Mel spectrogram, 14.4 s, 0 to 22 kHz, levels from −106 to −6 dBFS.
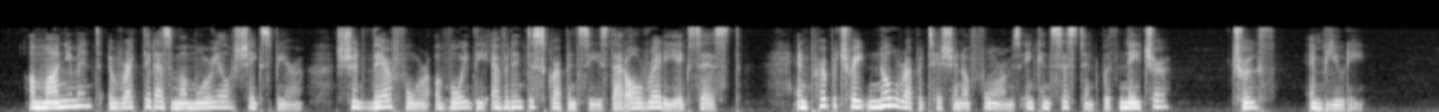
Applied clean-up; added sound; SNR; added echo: none; none; none; none.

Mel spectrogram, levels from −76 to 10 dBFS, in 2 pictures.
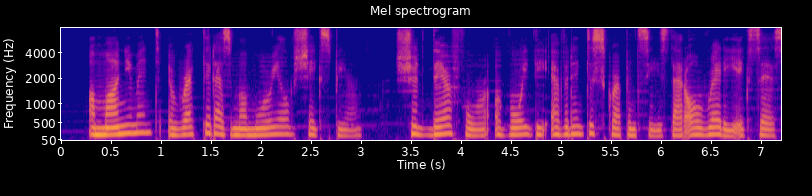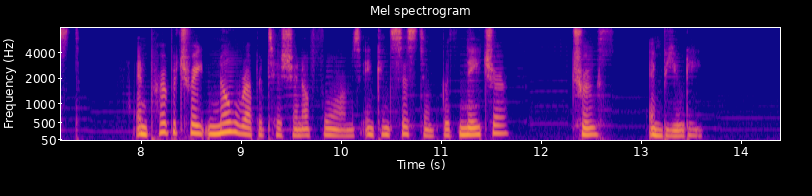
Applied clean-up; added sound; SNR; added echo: neural separator model SepFormer DNS4.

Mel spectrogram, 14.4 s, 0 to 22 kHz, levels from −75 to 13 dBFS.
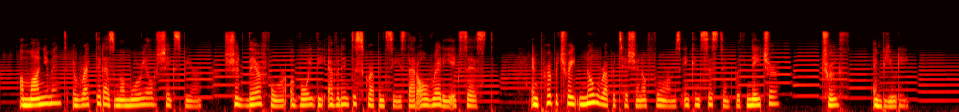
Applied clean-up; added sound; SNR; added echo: none; Trumpet; 19 dB; none.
